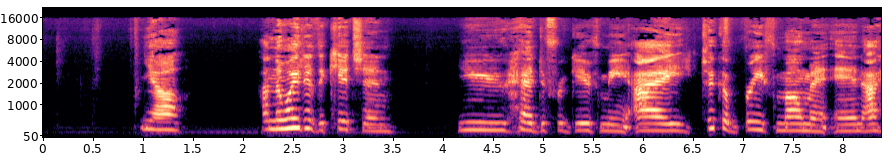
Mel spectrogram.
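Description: A middle-aged woman talks with animation close to the microphone.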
